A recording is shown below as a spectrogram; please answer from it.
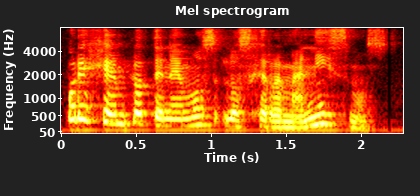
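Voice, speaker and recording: A woman's voice: mid-range voice, very animated, moderate pace, a little mellow. A woman teaching a class, reading out long lists of words one by one, correcting how they are said and asking the students questions. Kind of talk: classroom lecture.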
